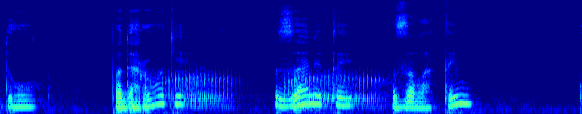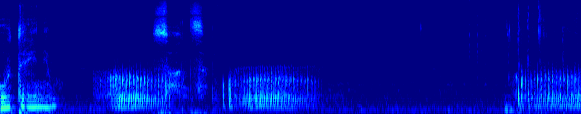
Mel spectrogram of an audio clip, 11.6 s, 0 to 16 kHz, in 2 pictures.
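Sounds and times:
speech: 0:00.0 - 0:00.4, 0:01.2 - 0:02.2, 0:02.8 - 0:04.8, 0:05.8 - 0:08.0
cat purring: 0:01.3 - 0:04.3, 0:06.8 - 0:09.2, 0:10.9 - 0:11.6.

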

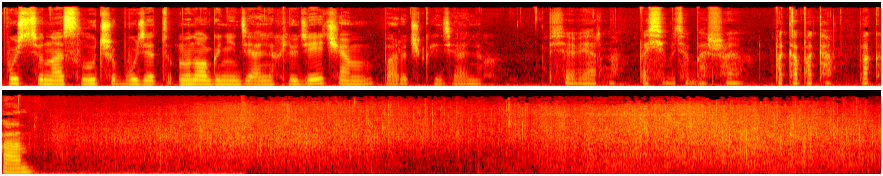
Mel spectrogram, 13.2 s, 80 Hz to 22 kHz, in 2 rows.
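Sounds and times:
speech: 0:00.0 - 0:07.2
low hum: 0:00.0 - 0:08.4
beach plastic waste rustling: 0:06.9 - 0:13.1.

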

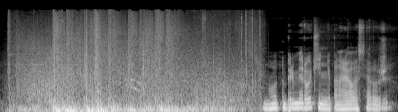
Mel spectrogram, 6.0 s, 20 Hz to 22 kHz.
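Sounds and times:
heavy video game explosions with deep low-end rumble: 0:00.0 - 0:03.9
speech: 0:04.0 - 0:05.9.

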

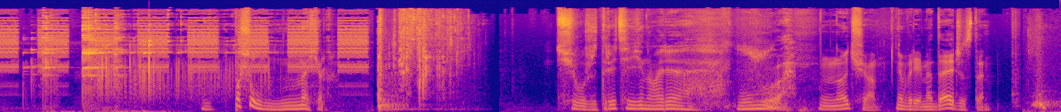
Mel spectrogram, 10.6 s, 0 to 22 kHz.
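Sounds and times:
loud shrill alarm clock ringtone of bright glassy chiming tones: 0:00.0 - 0:00.8, 0:01.6 - 0:03.7
speech: 0:02.0 - 0:04.0, 0:05.7 - 0:10.5.

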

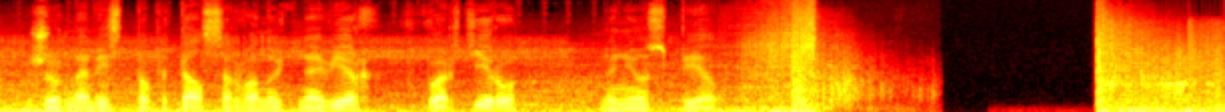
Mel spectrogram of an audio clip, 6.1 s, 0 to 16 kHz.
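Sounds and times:
speech: 0:00.2 - 0:04.0
gunshot: 0:03.8 - 0:04.6, 0:05.5 - 0:06.1.

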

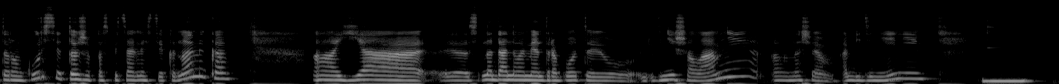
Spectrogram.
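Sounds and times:
speech: 0:00.0 - 0:10.4
phone notification chime for bank deposit: 0:09.8 - 0:10.5.

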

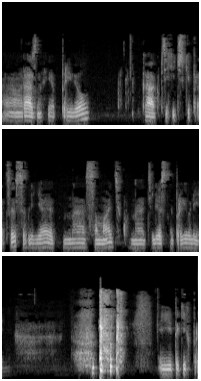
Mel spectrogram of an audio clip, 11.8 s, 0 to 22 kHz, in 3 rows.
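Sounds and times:
speech: 0:00.4 - 0:01.9, 0:02.6 - 0:08.0, 0:09.4 - 0:11.8
breathy exhale: 0:08.2 - 0:09.8
person coughing: 0:09.4 - 0:10.8.

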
